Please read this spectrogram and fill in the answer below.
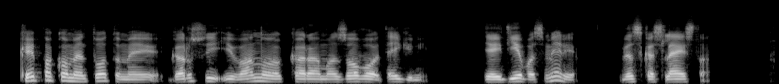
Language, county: Lithuanian, Marijampolė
